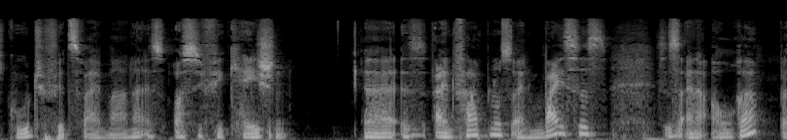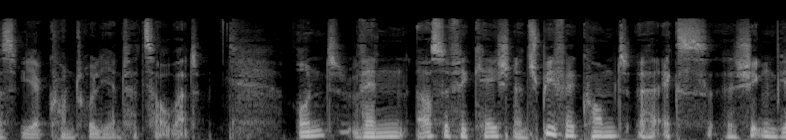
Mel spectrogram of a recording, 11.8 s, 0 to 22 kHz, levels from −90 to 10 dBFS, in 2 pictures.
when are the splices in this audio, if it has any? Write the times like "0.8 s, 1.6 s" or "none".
5.8 s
